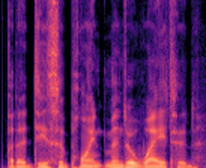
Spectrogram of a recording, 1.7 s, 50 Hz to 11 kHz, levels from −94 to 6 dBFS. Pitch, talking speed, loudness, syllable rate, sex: 120 Hz, 140 wpm, -16 LUFS, 5.7 syllables/s, male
